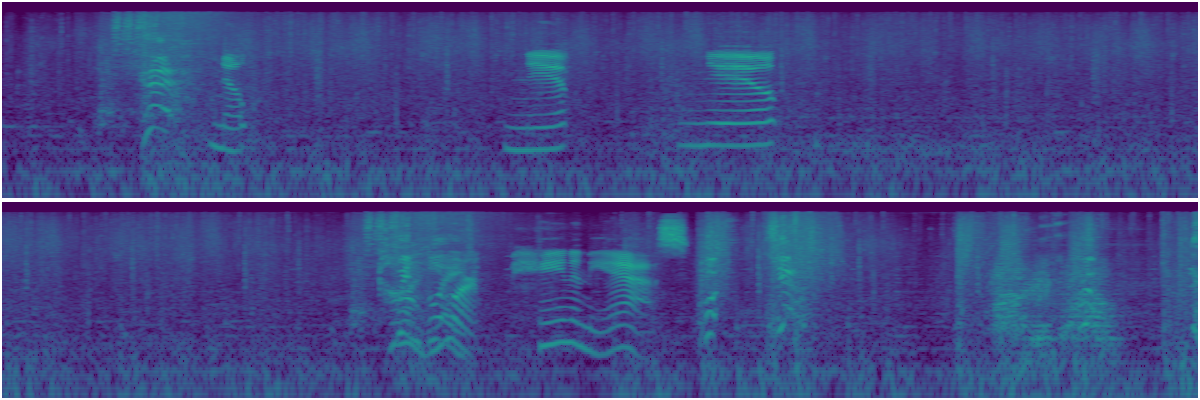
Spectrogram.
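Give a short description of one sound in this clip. Sword swings whoosh sharply in quick bursts.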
